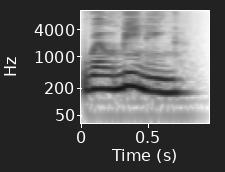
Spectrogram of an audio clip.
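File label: "well-meaning", British English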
